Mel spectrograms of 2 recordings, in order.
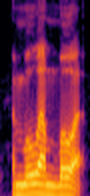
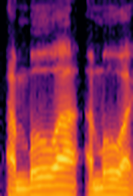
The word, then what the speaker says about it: Oumuamua: Oumuamua. Oumuamua. Just say it. – Oumuamua. – Oumuamua.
